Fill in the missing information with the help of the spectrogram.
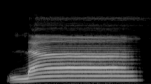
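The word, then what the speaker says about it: لام: তারপর next word, লাম। লাম একটু টান দিয়ে আমরা লম্বা করে উচ্চারণ করব।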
